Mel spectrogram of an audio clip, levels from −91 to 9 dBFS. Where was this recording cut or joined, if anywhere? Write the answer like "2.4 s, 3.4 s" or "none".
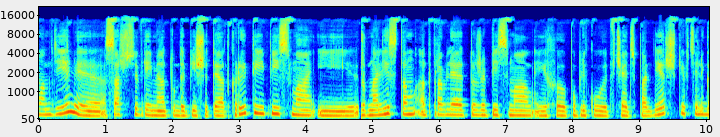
none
